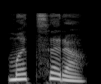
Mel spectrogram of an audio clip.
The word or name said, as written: ಮುತ್ತುಸಾರೆ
